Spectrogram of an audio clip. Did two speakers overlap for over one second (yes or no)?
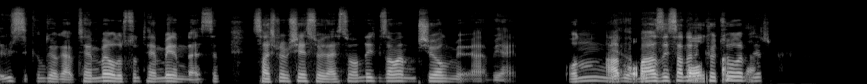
yes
